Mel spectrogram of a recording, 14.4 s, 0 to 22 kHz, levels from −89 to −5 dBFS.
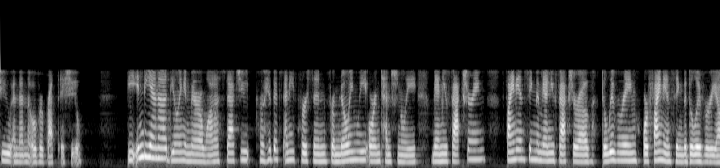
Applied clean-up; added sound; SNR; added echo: neural mask model DeepFilterNet 3.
